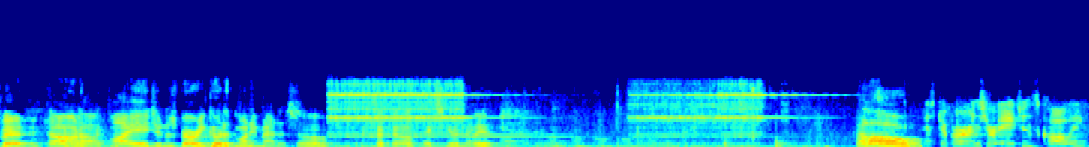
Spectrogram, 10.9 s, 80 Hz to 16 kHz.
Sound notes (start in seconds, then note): 3.2 phone ringing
